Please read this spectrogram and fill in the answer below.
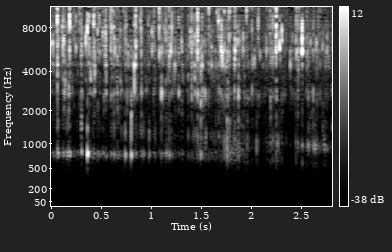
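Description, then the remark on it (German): Beer poured into a glass by a skilled pourer as a steady trickling stream with a faint fizzing hiss and a few small splashy drips, continuous and fairly quiet, with no voices. “Dem kannst du irgendwas in die Hand drücken, der schenkt es perfekt ein, ne?”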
